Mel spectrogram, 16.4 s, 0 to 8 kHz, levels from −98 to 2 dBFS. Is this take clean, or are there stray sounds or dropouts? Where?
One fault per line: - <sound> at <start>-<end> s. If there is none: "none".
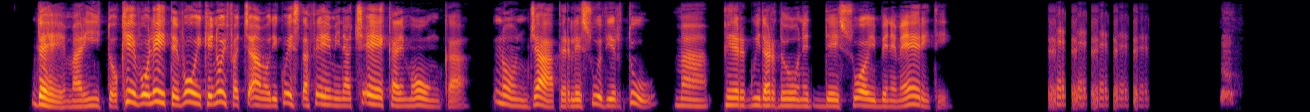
- laugh at 13.1-14.4 s
- bark at 15.2-15.5 s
